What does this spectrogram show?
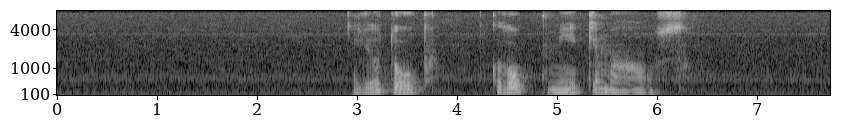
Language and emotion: Russian, neutral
